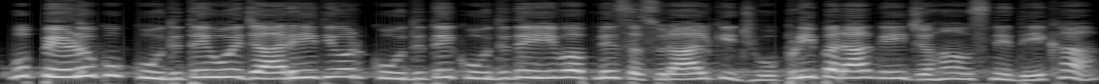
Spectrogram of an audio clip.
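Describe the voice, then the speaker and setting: A woman's voice: sits high, brisk, darkish tone, slight background noise. A woman delivering scripted, dramatic narration for a cartoon story.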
